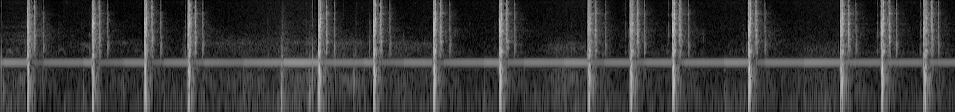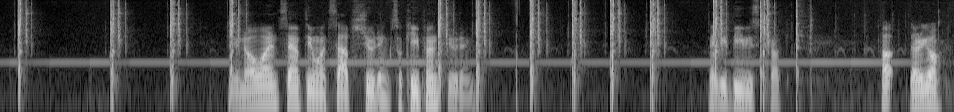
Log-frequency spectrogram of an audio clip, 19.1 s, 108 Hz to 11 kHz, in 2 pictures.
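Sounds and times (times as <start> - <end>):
airsoft pistol shots: 7.5 - 7.7, 8.4 - 9.9, 10.6 - 12.0, 13.9 - 17.3.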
